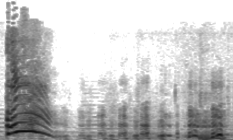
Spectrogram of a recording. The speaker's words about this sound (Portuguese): E qual é o seu grito de guerra? É o grito de guerra.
